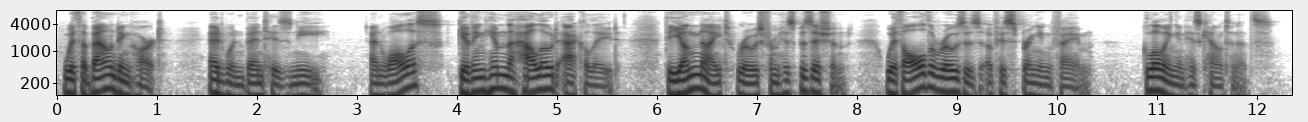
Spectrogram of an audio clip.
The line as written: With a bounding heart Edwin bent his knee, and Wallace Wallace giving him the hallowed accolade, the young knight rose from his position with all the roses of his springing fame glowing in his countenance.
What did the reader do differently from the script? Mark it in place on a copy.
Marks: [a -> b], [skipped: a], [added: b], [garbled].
With a bounding heart Edwin bent his knee, and Wallace [skipped: Wallace] giving him the hallowed accolade, the young knight rose from his position with all the roses of his springing fame glowing in his countenance.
